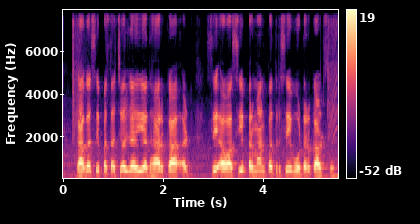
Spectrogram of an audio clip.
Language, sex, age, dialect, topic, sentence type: Magahi, female, 25-30, Western, banking, question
